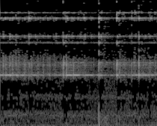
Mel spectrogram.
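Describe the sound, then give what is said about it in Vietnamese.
A small hand bell shaken hard, ringing continuously with bright sustained overtones and a jangling pulse of many quick strokes, with no voices. “Tiếng chuông vang lên, leng ca leng keng, đối với lũ quỷ thì nghe chói tai vô cùng.”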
